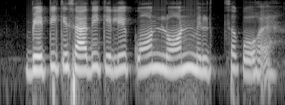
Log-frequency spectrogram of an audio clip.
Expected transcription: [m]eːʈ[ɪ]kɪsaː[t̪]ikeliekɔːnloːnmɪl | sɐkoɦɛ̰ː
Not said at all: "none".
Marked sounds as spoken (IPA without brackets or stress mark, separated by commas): b, i, d̪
